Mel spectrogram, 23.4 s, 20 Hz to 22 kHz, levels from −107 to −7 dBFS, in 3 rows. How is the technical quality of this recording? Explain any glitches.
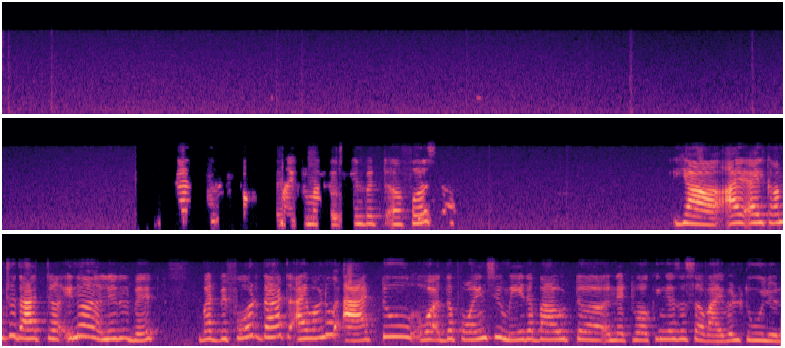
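The recording has a brief patch of echo and speech-suppression trouble between about 9.4 and 11.4 s.

Other side's voice leaking through, at 9.36, 10.55, 10.89 and 11.11 s: an echo canceller likely missed loudspeaker pickup, so short scraps of a second voice surface, roughly 15 to 30 dB below the speech.

Speech suppressed in double talk, from 9.49 to 11.37 s: with both sides talking, the canceller likely clamped down on everything, so the speech dips in pieces for about 1.5 s, by around 40 dB at its deepest.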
